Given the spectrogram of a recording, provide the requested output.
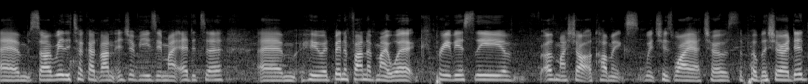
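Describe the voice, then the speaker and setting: Flat and monotone, a woman talks very fast in a Yorkshire accent at a medium pitch. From northern England, Leeds. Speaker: comics creator and illustrator. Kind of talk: interview at a comics festival.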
